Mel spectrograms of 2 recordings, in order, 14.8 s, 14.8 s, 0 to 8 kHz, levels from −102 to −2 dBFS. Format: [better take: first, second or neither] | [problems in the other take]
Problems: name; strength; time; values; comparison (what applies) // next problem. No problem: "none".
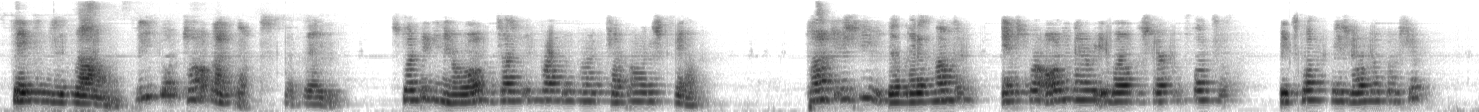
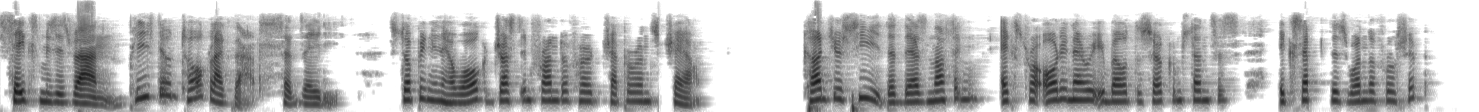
second | noise reduction (neural mask model DeepFilterNet 3)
